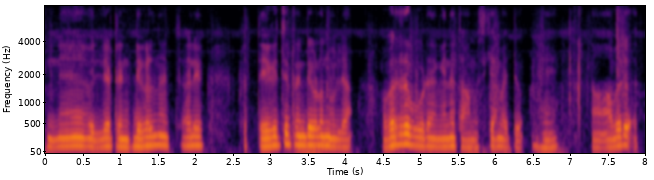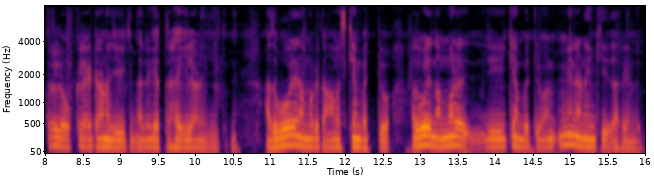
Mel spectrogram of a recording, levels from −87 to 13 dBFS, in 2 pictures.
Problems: low volume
